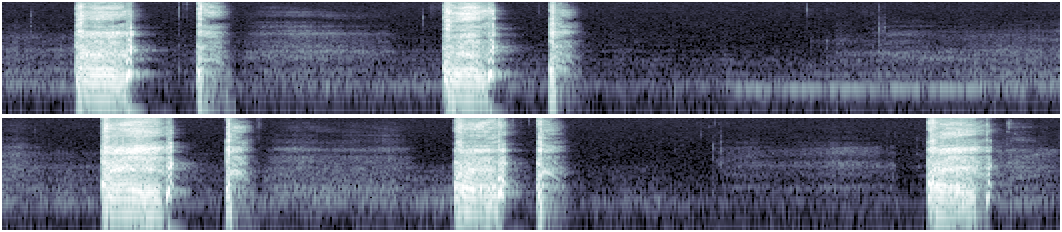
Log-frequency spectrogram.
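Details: Female: harsh barking coughs in pairs, a strong burst followed by a shorter one, with quiet between.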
